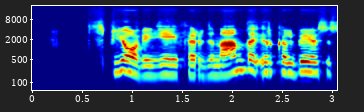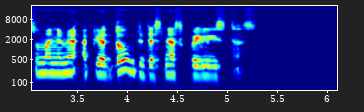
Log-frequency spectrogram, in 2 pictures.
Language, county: Lithuanian, Panevėžys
